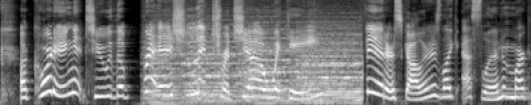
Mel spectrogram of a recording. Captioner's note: in a worse accent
